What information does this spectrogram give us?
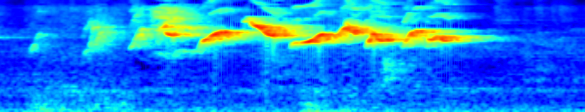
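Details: Brazuca ultramarine grosbeak delivering the short song used in competition, disputing with a playback: a single rich phrase of quick warbled whistles, climbing then descending, about two seconds long.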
